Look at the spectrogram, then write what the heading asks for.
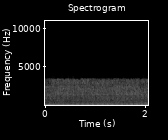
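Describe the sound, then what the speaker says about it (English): An old farm tractor runs steadily while lifting sugar beet in 1960, its engine giving a continuous low, throbbing drone at an even loudness with no talking. "This tractor probably a little bit slower than the 35, but it climbs the hills that little bit better."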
